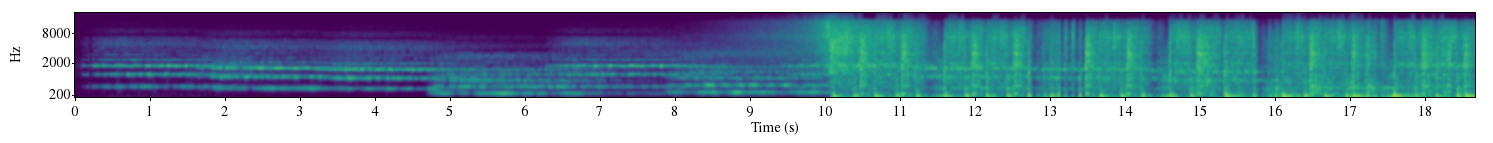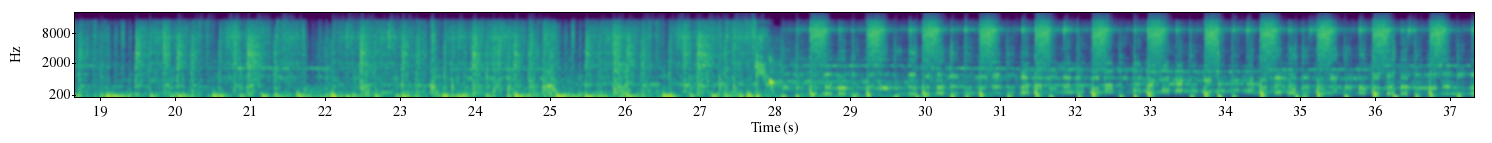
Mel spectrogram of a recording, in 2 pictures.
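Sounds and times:
pop drum and bass music: 8.6 - 37.3.

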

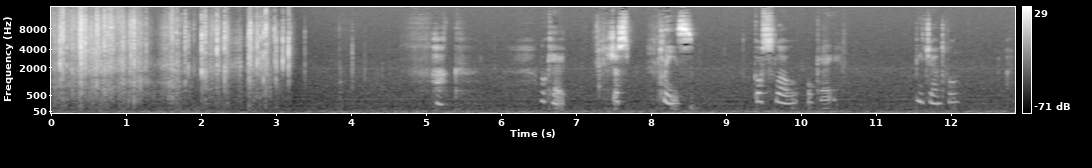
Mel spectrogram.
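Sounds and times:
paper crinkling and rustling: 0.0 - 4.1
speech: 5.1 - 5.3, 6.5 - 8.6, 9.4 - 10.6, 11.5 - 12.2.

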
